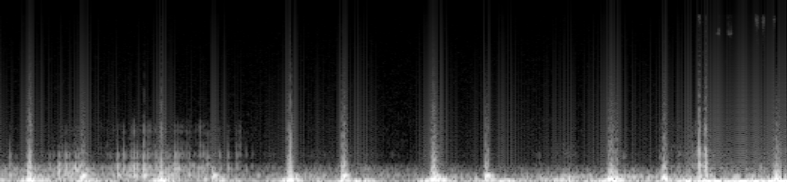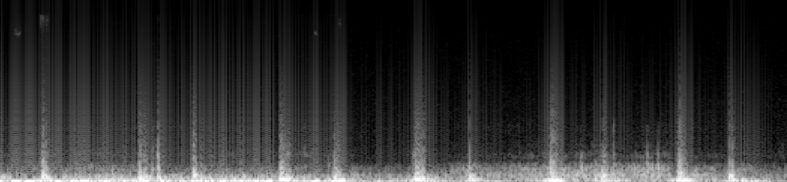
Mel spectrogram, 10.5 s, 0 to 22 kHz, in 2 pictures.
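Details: Own heartbeat recorded on waking in the morning: steady low thumping at about 70 beats a minute with a constant background hum; normal heartbeat.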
